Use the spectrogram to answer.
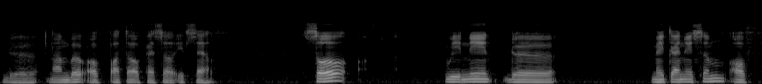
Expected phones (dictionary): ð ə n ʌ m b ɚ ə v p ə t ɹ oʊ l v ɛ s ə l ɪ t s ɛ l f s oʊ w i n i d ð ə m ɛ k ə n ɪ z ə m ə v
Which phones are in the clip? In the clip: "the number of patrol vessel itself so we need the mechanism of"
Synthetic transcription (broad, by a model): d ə n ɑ m b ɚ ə f p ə t oʊ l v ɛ s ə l ɪ t s ɛ l f s oʊ w i n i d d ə m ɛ k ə n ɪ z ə m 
